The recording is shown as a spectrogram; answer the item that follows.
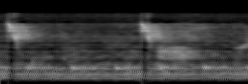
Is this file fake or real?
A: fake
